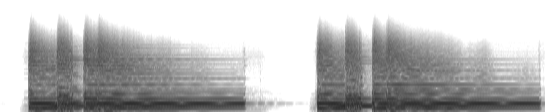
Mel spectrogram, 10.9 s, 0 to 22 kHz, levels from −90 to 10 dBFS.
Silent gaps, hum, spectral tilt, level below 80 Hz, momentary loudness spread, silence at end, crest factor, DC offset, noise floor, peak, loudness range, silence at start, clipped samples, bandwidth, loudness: none; none; -7 dB/octave; -36 dBFS; 7 LU; 0.1 s; 14 dB; under 0.1%; -80 dBFS; 0 dBFS; 5 LU; 0.55 s; under 0.1%; 7.4 kHz; -13 LUFS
